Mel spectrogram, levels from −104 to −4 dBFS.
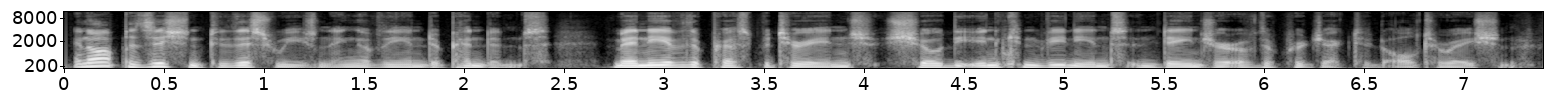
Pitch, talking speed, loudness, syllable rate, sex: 115 Hz, 170 wpm, -20 LUFS, 6.5 syllables/s, male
